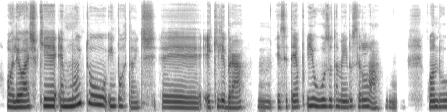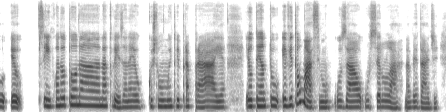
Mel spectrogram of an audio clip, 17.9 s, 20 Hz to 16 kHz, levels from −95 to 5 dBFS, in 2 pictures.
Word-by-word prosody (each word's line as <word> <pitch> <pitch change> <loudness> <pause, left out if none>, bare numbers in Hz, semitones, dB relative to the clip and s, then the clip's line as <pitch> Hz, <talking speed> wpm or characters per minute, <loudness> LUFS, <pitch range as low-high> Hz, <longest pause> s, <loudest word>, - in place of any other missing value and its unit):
Olha, 195 -1 +5
eu 195 - +7
acho 200 +3 +2
que 225 -1 +6
é 225 - +1
muito 275 +5 +5
importante, 225 -6 -4
eh, 180 -3 0
equilibrar, 185 -1 -1 0.2
hum, 190 0 -6 0.2
esse 190 +2 -5
tempo 195 0 -2
e 235 0 +3
o 230 - +4
uso 215 0 +2
também 200 -3 -1
do 205 - -3
celular 205 -6 -2
o 195 -2 -10 0.6
Quando 200 -1 0
eu 185 -2 +1 0.3
Sim, 225 -2 0
quando 230 +2 -1
eu 245 - +2
estou 260 +2 +1
na 245 -2 +1
natureza, 220 -5 -1
né, 195 +1 -3
eu 195 +1 -6
costumo 215 -1 -4
muito 210 +1 -2
ir - - -3
pra 220 0 -4
praia. 190 -1 -2 0.4
Eu 215 0 +2
tento 220 0 0
evito 235 +5 +1
ao 360 - +2
máximo 185 - +1
usar 195 -1 -1 0.2
o 205 - -8
celular, 190 -4 -4
na 175 - -6
verdade. 170 -3 -6
200 Hz, 150 wpm, -24 LUFS, 185-225 Hz, 0.6 s, eu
